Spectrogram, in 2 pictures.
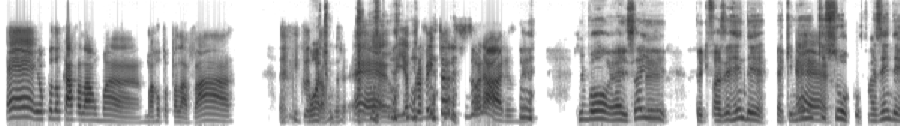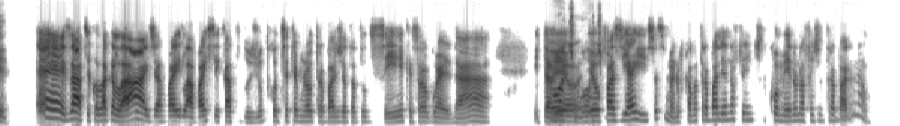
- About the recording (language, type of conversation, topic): Portuguese, podcast, O que mudou na sua rotina com o trabalho remoto?
- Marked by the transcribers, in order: laugh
